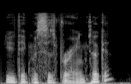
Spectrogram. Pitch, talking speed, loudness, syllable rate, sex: 100 Hz, 320 wpm, -18 LUFS, 6.3 syllables/s, male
